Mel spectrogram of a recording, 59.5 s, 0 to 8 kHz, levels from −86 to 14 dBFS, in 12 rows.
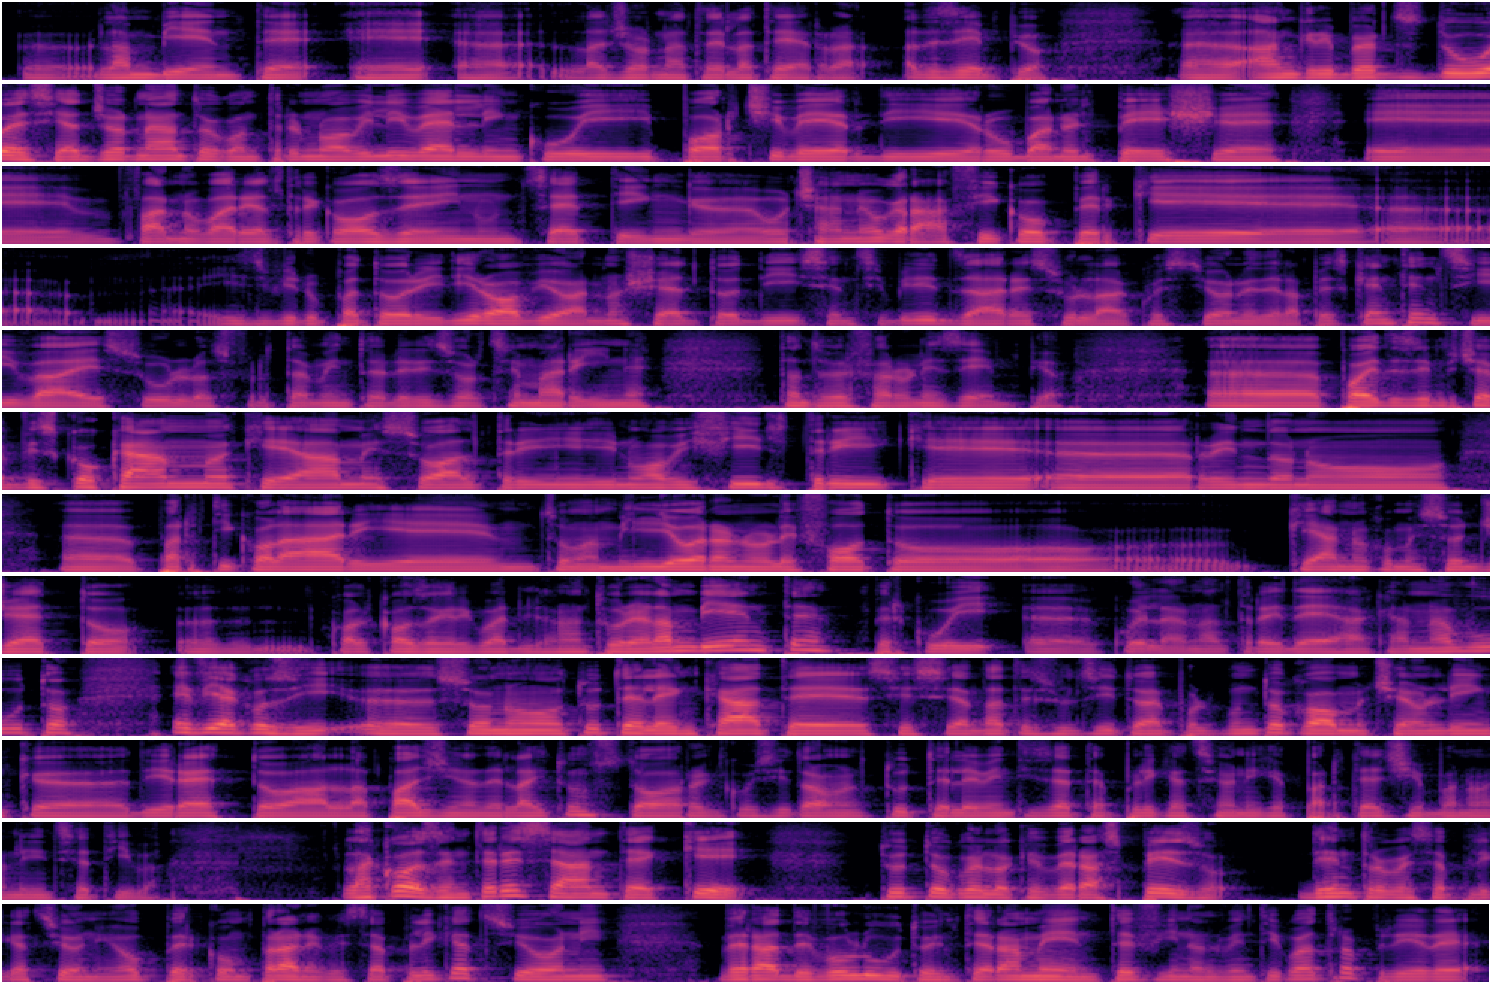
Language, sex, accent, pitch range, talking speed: Italian, male, native, 105-125 Hz, 160 wpm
